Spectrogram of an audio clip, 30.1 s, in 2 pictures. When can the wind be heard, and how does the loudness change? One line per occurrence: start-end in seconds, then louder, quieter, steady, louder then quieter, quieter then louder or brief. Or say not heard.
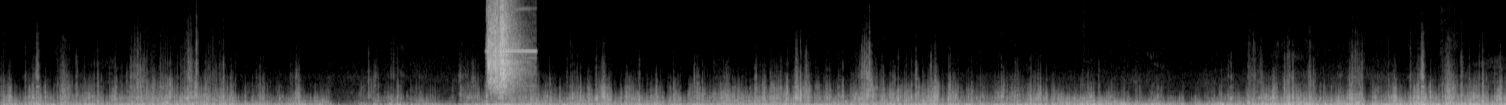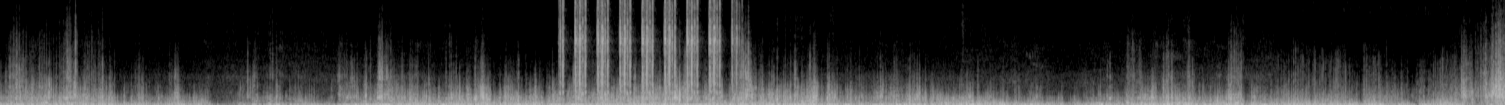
0.0-30.0 louder.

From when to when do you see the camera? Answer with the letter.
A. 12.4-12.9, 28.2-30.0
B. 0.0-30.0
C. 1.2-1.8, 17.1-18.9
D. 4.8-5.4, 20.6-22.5
D.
